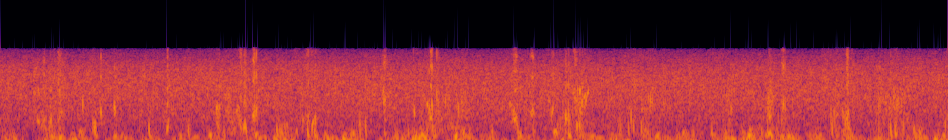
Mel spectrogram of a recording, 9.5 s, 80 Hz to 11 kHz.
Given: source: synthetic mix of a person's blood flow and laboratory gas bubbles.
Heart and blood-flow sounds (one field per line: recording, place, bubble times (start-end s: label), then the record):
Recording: Doppler ultrasound of blood flow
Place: precordium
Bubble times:
0.00-0.04 s: bubbles
0.34-0.65 s: bubbles
0.79-0.86 s: bubbles
0.89-1.05 s: bubbles
1.10-1.19 s: bubbles
1.45-1.54 s: bubbles
1.64-1.73 s: bubbles
1.85-1.94 s: bubbles
2.06-2.61 s: bubbles
2.73-3.21 s: bubbles
3.56-3.70 s: bubbles
3.81-3.89 s: bubbles
4.04-4.19 s: bubbles
4.23-4.74 s: bubbles
4.89-4.99 s: bubbles
5.06-5.38 s: bubbles
5.47-5.92 s: bubbles
6.16-6.59 s: bubbles
6.86-7.17 s: bubbles
7.20-7.35 s: bubbles
7.56-7.88 s: bubbles
8.21-8.54 s: bubbles
8.75-9.08 s: bubbles
9.11-9.26 s: bubbles
9.42-9.49 s: bubbles
From the record:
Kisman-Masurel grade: 243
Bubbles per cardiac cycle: several, 3 to 8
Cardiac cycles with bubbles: 100%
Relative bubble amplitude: loud (0.450 to 0.775)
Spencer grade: 3 (all of the cardiac periods contain showers or single bubble signals, but not dominating or overriding the cardiac motion signals)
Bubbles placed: anywhere in the cardiac cycle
